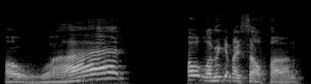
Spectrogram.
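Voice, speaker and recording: Comedy: male actor as flamboyant late-forties paramedic diva, high, very animated, theatrical. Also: takes it slowly, full character voice. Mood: self-absorbed. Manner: campy, theatrical. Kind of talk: live table read of comedy script.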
